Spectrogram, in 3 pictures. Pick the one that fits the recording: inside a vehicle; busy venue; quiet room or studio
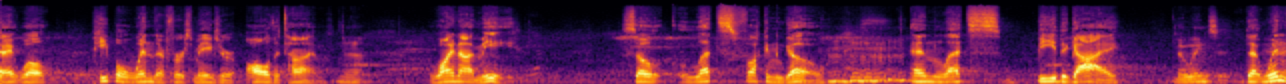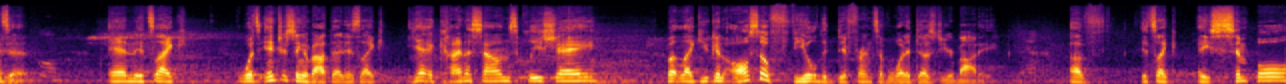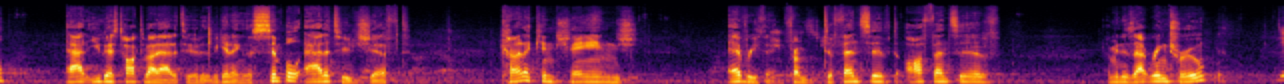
busy venue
